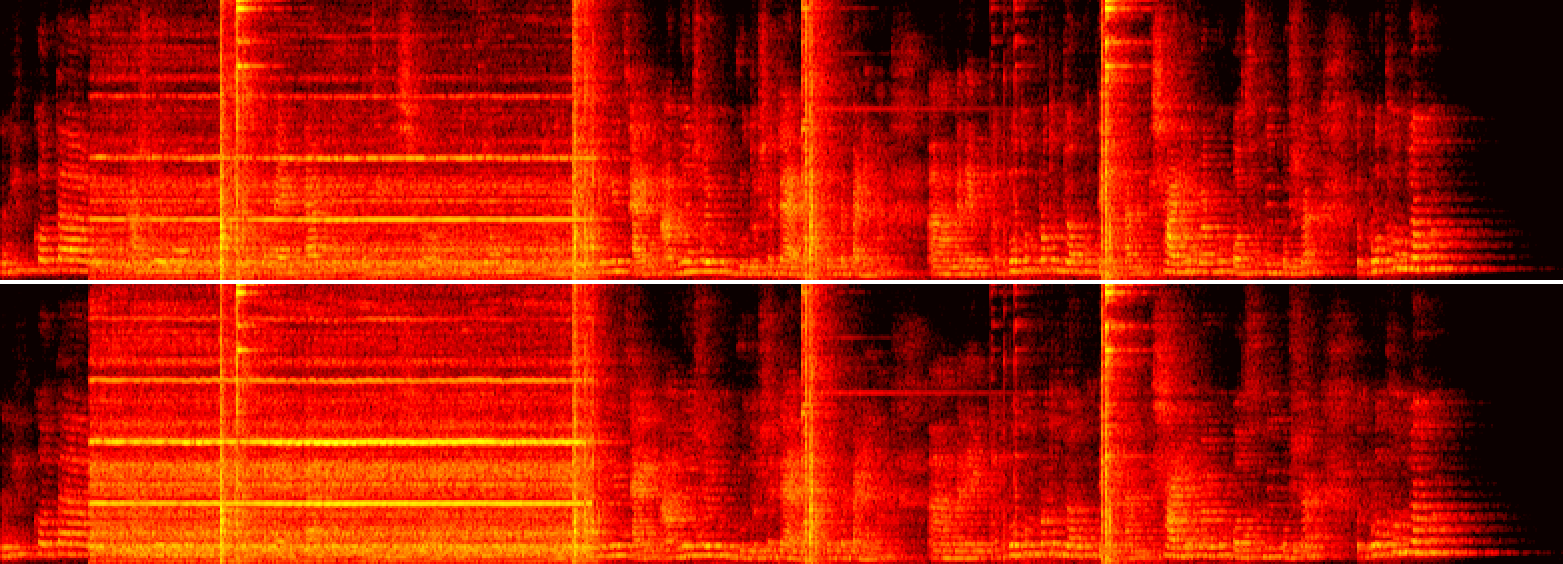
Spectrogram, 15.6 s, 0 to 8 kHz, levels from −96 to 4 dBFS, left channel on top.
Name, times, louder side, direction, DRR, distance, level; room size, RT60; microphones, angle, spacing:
voice 1, 0.0-14.3, left 1 dB, 45° left, -4 dB, 4.5 m, -38 dB
Bowed string instrument, 0.9-5.9, right 9 dB, 65° right, 0.5 m, -26 dB
sound 1, 1.3-1.4 2.2-2.7 4.7-4.8 5.7-6.1 7.0-7.1 8.0-8.3 9.9-10.2 11.0-11.4, right 1 dB, ahead, 0.3 m, -25 dB
19.0 x 10.0 x 2.9 m, 1.1 s
head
